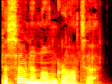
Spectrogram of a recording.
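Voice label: "persona non grata", British English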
